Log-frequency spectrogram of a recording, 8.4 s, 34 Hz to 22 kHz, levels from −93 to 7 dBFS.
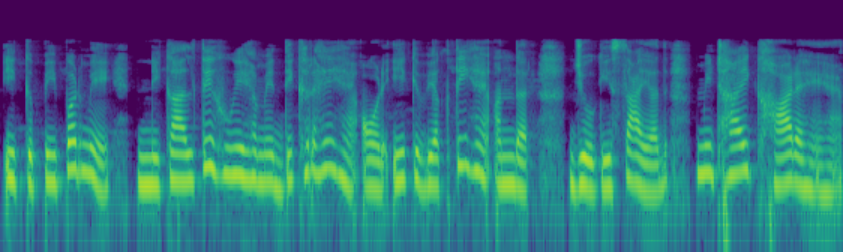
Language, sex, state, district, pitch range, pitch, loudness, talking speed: Hindi, female, Bihar, West Champaran, 195-250 Hz, 210 Hz, -15 LUFS, 140 wpm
